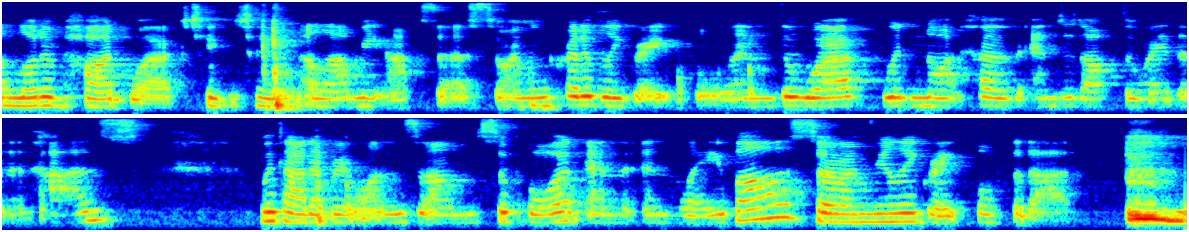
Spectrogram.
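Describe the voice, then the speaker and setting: A woman with an Australian accent and big swings in loudness. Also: moderate pace. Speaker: artist. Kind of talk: artist talk presentation. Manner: hesitant, many fillers.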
